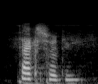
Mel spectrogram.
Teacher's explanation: this word is pronounced sexually so the stress is at the very beginning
